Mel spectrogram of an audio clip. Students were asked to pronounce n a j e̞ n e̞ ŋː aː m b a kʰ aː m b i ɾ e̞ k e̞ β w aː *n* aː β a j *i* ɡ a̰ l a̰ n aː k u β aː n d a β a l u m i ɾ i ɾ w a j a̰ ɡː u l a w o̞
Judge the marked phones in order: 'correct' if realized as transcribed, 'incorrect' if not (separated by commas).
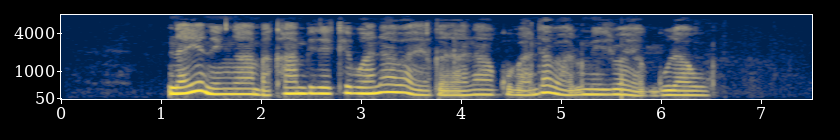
correct, incorrect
